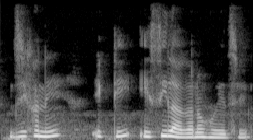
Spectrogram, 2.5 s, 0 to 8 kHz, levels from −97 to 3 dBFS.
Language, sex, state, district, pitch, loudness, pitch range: Bengali, female, West Bengal, Alipurduar, 245 Hz, -15 LUFS, 205-265 Hz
